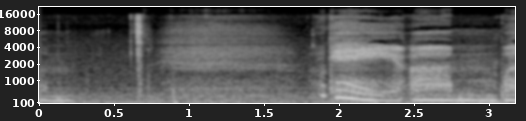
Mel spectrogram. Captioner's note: clicks tongue; sighs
